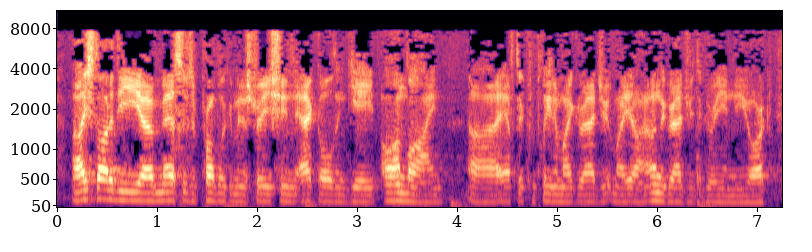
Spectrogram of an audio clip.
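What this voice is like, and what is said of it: New York accent. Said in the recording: “from New York, so if I have an accent”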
